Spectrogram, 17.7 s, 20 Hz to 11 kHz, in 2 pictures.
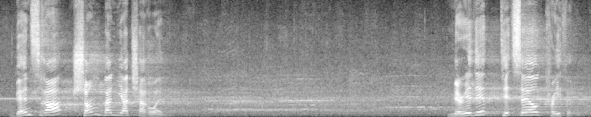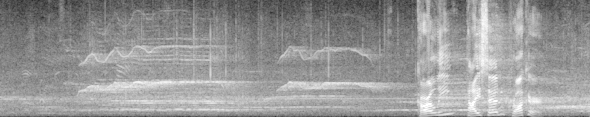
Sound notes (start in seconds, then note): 2.9 graduates cheer; 8.9 graduates cheer; 10.4 audience applauds; 17.4 graduates cheer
